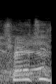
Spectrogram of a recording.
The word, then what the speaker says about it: Chauncey: the locals call it you know why it's called different than what it's spelled why is that that way they could tell who the revenues were seriously true story when they come in chancy's always called chancy and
